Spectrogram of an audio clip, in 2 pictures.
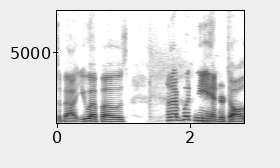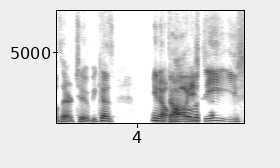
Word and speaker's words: Neanderthal: you know you see you leave a silent h in there too don't you neanderthal and yeah you see you said it different the second time yeah the first time you said neanderthal well i said it right but then i had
